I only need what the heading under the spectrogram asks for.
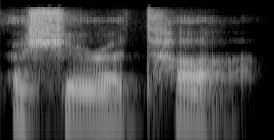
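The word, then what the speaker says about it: Asherata: Instead, it is preferable to render the goddess's name as Asherah-Ta, in accordance with the spelling and reading of her name everywhere outside the Bible for more than 1,000 years.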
